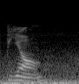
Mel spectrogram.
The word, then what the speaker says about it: bien: Now, that's also a tricky one for Spanish speakers because we say bien for good when, and in French it's bien. So watch out for that.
